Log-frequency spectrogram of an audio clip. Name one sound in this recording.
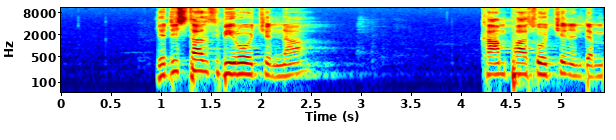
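A man speaks with animation into a microphone, heard over loudspeakers.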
